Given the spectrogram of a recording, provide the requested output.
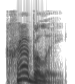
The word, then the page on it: crabbily: British English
